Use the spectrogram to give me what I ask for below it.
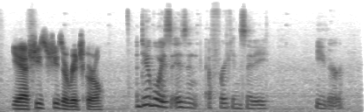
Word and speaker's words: DuBois: hats i frickin do every day city of Dubois I know I do 10,000 frickin hats that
